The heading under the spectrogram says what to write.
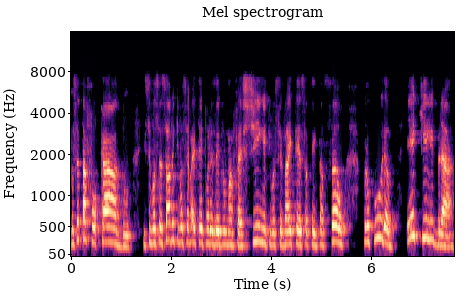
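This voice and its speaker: Over a quiet background, a woman with a plain, everyday voice speaks at a moderate pace, fairly high in pitch, with ordinary pitch variation. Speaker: nutritionist giving diet tips. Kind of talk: live-stream talk with viewer Q&A.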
